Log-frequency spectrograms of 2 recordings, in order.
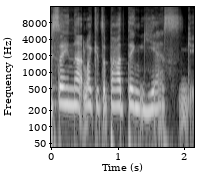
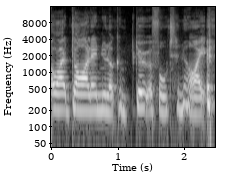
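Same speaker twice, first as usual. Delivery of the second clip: mimicked builder lad type voice, lower; 3 semitones lower, 4 dB louder than usual. Imitating a builder lad who calls women darling at the pub. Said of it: "they're like".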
